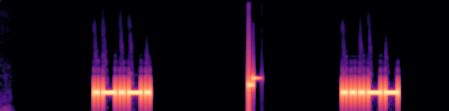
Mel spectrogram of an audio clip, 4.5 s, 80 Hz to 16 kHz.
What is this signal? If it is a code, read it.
Morse code, heard as a keyed tone, about 28 wpm, 700 Hz. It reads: <AR> 3
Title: Single Character (Letter:Number:Punctuation:Prosign) Alt 28wpm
